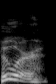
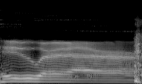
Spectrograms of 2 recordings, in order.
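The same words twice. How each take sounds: First: The word is said with two syllables. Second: The word is stretched out to three syllables. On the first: The speaker calls it right. "got some authenticity" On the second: The speaker calls it wrong. "You could you could stretch it"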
